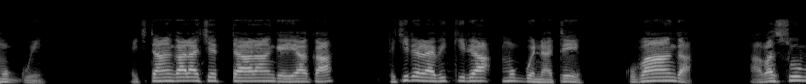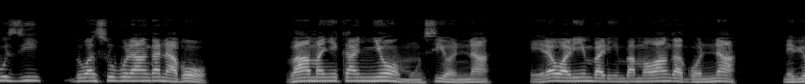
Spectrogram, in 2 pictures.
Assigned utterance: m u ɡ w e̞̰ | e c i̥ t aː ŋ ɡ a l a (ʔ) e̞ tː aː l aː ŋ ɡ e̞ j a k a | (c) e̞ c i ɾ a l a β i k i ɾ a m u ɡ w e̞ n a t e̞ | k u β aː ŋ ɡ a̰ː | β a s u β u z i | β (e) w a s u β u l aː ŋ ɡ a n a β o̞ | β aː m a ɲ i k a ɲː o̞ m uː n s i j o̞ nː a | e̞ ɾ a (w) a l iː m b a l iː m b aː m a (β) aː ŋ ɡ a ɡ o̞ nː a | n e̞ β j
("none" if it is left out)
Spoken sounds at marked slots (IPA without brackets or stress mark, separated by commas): c, t, e, w, w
